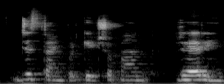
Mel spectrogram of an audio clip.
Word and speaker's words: Chopin: Pronunciation is शोपेन नॉट चोपिन।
